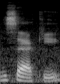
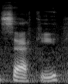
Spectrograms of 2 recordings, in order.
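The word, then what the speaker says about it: Psaki: house press secretary jen sackey because the p is silent and sacky just like the p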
